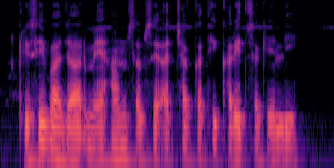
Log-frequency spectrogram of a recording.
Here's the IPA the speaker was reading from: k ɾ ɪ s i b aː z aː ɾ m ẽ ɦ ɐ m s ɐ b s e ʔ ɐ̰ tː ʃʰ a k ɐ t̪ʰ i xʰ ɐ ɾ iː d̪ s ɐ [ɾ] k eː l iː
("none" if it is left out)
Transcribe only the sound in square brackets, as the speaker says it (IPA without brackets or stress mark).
none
